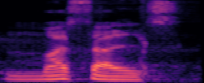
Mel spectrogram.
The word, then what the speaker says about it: muscles: You will write down in your notebook soft parts and you will write muscles. MUSCLES, muscles. Here C is silent.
